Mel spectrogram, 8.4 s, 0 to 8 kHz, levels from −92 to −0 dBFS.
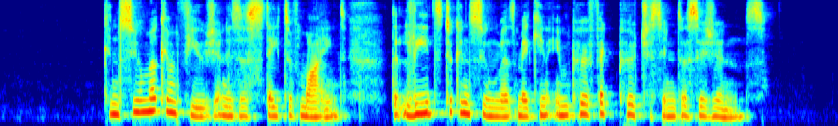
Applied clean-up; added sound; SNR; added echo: none; none; none; none.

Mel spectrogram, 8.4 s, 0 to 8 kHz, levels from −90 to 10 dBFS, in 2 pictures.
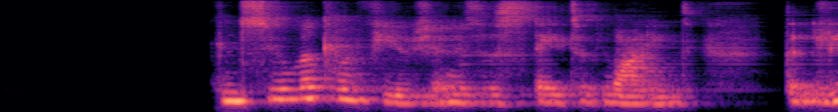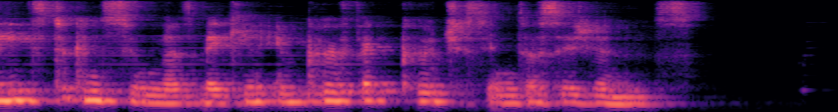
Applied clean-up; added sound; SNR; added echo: neural mask model DeepFilterNet 3.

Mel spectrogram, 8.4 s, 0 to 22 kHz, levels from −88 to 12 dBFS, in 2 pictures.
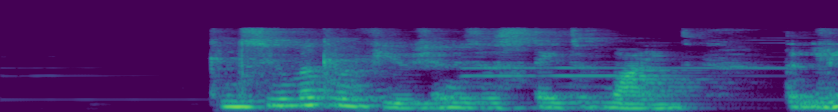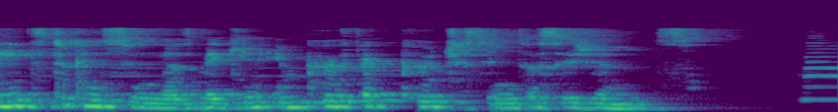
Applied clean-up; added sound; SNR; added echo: classical method WPE with log-MMSE.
